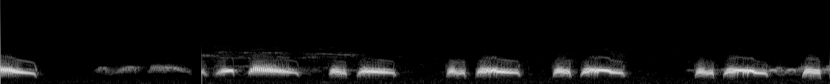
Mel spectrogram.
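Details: 'Thúc gù' cooing of a spotted dove, 'giọng thổ' voice. Soft murmured notes open the clip, then strong rounded coos follow in a steady string, each slightly downslurred, with brief pauses.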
